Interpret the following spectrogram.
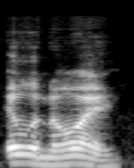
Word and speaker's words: Illinois: always corrects me it's illinois and i piss her off because i'm like oh so you mean illinois she's like i'm like illinois well i guess the s is silent but i always say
